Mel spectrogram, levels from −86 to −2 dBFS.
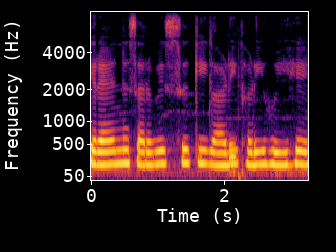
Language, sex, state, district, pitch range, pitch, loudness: Hindi, female, Maharashtra, Washim, 185-200 Hz, 190 Hz, -14 LUFS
